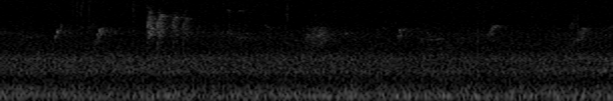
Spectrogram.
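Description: A small bird chirps nearby.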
